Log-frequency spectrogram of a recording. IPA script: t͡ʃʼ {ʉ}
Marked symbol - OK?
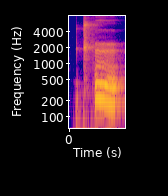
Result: yes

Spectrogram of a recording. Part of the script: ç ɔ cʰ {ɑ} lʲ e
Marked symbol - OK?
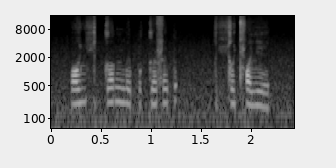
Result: no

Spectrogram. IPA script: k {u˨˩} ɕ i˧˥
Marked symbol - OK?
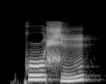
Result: no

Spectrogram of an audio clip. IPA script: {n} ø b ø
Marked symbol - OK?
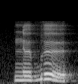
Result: yes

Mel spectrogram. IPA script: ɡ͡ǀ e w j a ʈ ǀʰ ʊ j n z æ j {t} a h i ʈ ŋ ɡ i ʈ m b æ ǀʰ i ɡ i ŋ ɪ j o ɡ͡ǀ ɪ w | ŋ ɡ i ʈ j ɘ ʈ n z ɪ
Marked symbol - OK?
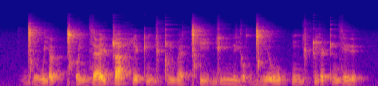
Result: no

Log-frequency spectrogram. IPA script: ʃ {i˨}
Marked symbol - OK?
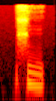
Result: yes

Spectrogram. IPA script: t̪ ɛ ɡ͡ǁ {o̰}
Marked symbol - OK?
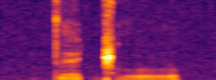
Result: yes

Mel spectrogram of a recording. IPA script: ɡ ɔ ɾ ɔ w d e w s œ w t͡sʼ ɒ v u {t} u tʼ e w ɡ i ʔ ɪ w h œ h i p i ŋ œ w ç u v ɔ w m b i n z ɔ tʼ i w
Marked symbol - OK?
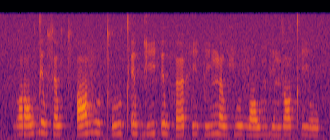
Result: no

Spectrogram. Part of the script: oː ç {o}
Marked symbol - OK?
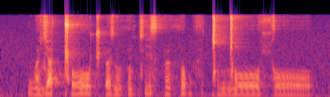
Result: no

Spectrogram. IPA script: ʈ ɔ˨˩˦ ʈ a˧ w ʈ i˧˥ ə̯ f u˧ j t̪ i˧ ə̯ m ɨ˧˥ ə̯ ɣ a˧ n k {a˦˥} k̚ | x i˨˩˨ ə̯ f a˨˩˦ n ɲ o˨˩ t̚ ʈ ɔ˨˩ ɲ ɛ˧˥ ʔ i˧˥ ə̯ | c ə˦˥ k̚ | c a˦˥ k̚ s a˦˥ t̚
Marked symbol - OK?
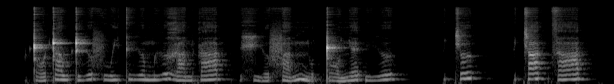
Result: yes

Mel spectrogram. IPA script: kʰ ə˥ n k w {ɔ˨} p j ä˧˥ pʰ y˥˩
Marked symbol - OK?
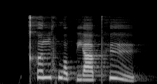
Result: yes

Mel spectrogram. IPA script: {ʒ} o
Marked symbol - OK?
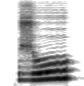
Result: yes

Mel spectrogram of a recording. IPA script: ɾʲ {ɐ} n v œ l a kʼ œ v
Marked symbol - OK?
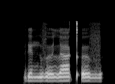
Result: no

